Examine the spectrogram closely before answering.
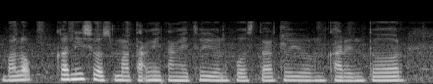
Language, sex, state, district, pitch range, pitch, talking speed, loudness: Chakma, female, Tripura, Dhalai, 180-195 Hz, 185 Hz, 110 wpm, -16 LUFS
